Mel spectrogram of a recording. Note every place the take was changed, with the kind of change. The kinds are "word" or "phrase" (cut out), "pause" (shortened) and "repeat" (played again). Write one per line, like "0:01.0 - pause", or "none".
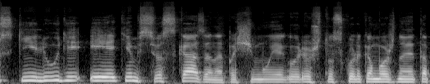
none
